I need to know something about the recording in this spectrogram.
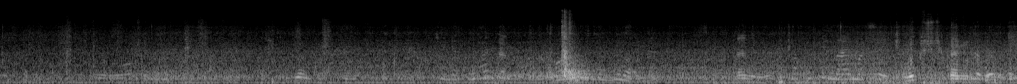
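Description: A man speaks through a car window.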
